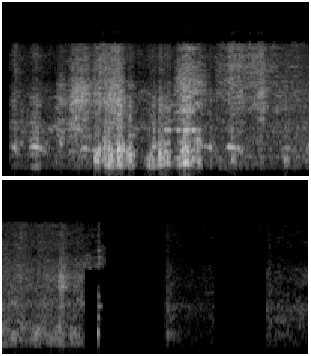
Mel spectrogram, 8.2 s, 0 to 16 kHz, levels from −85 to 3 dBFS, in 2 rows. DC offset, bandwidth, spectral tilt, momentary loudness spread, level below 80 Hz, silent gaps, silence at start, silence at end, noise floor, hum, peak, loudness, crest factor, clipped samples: under 0.1%; 9.2 kHz; -3.5 dB/octave; 20 LU; -78 dBFS; 5.82-6.25 s; 0.1 s; 1.9 s; -66 dBFS; none; -6 dBFS; -28 LUFS; 26 dB; under 0.1%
